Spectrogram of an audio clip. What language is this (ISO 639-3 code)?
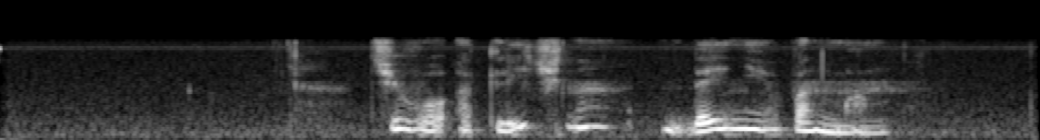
rus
